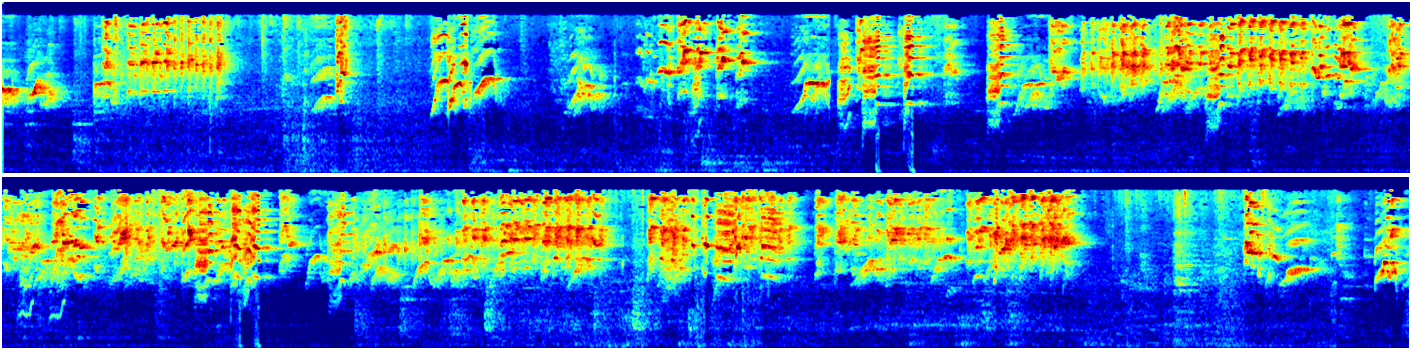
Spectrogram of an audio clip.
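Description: Many caged small parrots chirping and squawking at once, a dense, overlapping chatter of short high calls with a few brief lulls.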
